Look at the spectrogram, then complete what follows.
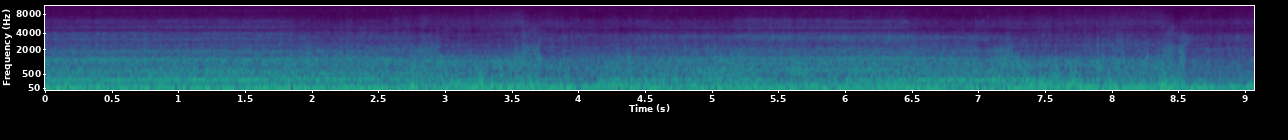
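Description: Talaria Sting R electric dirt bike being ridden, its electric motor giving a steady whine that drops out twice. Heavy wind rumble on the microphone runs under it.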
